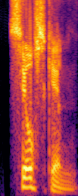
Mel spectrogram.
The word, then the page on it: sealskin: American English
